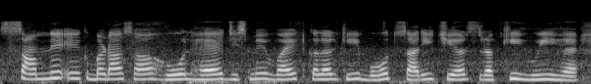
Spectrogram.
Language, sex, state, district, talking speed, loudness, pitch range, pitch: Hindi, female, Uttar Pradesh, Shamli, 160 wpm, -15 LUFS, 225-250 Hz, 235 Hz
